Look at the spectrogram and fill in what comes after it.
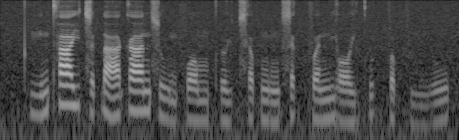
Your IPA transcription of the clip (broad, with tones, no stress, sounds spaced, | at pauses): pʰ iː˨˥ n t̪ʰ aː˥ j t͡s ɐ˨˥ t̚ aː˨˥ k aː˥ n s uː˨˩ m f ɔː˨ m pʰ ɵ˨ ɥ t͡sʰ ɐ˧ p̚ ŋ ɐ˨˧ ŋ s ɐ˧ k̚ f ɐ˨˧ n j ɔː˨ j kʷʰ ɐ˥ k̚ f ɐ˧ p̚ f iː˨˥ w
